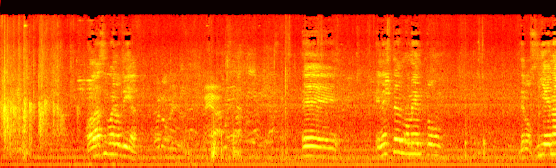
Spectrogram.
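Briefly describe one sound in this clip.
A middle-aged man speaks slowly into a microphone over a loudspeaker, outdoors.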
